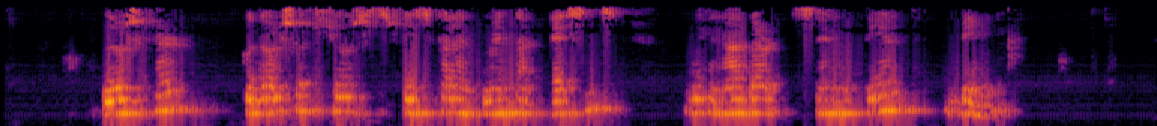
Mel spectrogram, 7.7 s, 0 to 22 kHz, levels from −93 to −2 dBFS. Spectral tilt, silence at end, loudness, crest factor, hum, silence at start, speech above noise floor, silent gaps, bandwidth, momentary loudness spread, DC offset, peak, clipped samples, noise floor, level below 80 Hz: -2.5 dB/octave; 0.9 s; -28 LUFS; 22 dB; none; 0.7 s; 40 dB; none; 17 kHz; 11 LU; under 0.1%; -8 dBFS; under 0.1%; -68 dBFS; -56 dBFS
